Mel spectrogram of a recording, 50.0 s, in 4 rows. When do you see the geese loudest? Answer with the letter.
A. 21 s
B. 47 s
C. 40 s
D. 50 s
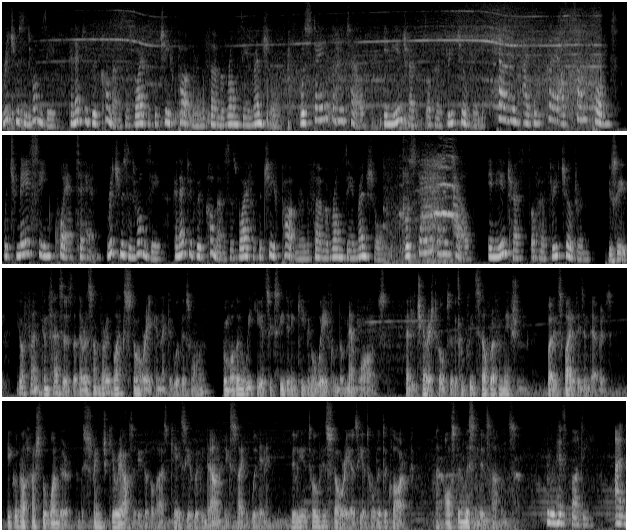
A.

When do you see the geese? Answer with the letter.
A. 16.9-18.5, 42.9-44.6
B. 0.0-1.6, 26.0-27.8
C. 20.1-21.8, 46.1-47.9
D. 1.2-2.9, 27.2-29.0
C.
